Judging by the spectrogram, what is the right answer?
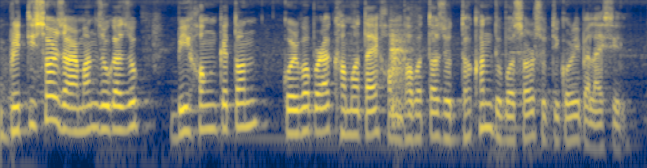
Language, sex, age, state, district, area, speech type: Assamese, male, 18-30, Assam, Majuli, urban, read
